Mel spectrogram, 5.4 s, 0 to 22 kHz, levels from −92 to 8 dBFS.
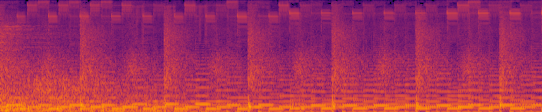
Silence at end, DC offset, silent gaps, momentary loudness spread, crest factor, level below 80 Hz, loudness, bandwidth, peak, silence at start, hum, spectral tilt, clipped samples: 0 s; under 0.1%; none; 3 LU; 14 dB; -32 dBFS; -20 LUFS; over 20 kHz; -4 dBFS; 0 s; none; -5.5 dB/octave; under 0.1%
